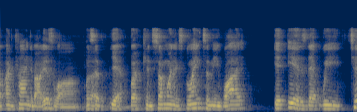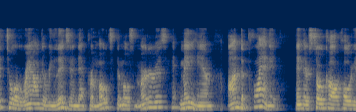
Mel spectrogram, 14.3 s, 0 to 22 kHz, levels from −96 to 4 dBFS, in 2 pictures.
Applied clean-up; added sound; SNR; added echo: neural mask model DeepFilterNet 3.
